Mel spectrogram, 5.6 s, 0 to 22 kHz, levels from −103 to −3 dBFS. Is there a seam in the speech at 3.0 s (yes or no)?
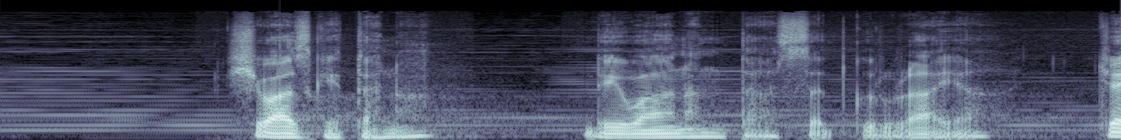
no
